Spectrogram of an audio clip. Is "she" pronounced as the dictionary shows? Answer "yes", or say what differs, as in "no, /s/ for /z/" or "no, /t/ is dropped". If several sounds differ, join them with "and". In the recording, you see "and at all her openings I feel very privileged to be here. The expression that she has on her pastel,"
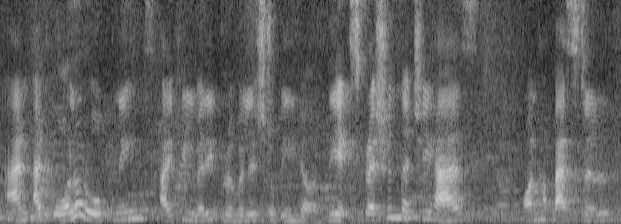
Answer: yes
